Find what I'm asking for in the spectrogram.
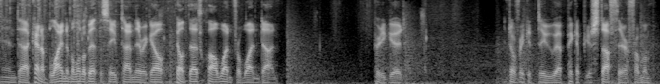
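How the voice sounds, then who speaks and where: A man's very deep, low voice with vocal fry and fairly even intonation, at a fairly quick pace broken by long, frequent pauses. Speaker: gaming youtuber. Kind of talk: gameplay tutorial. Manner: casual, many fillers.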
